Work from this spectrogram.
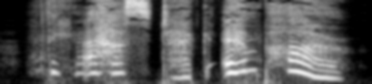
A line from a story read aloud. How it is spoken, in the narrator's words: Emma whispered to me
